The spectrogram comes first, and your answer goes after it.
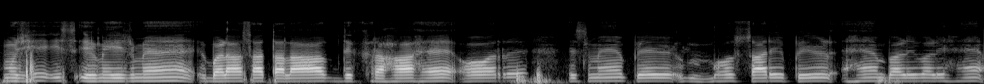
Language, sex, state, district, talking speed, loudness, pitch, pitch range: Hindi, male, Uttar Pradesh, Gorakhpur, 115 wpm, -18 LUFS, 150 Hz, 150-155 Hz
